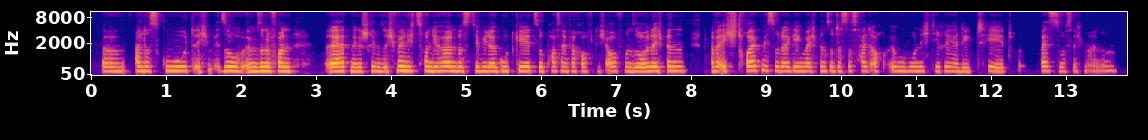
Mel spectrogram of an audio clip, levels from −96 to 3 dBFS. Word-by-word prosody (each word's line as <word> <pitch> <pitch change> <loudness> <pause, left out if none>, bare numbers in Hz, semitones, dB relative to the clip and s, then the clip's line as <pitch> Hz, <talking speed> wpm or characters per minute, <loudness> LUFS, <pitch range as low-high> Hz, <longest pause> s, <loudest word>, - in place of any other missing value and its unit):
ähm, 220 0 -2
alles 230 0 0
gut.“ 240 -1 +2
Ich 220 -1 -6
so 230 0 +4
im 215 0 +3
Sinne 225 0 +6
von 220 0 +2 0.4
er 220 +1 +8
hat 230 0 +2
mir 215 - +1
geschrieben 215 +1 -2
so: 210 - -3
„Ich 210 - -10
will 250 0 +8
nichts 240 -2 +2
von 240 -2 +2
dir 225 0 +3
hören, 235 0 +5
bis 225 -2 0
es - - -12
dir 230 -2 -1
wieder 220 -1 +2
gut 230 +1 -3
geht, 225 -2 +1
so, 220 0 0
pass 225 +2 -8
einfach 220 -1 -6
auf 220 +1 -7
dich 215 -1 -12
auf 225 +1 -4
und 220 -1 -1
so.“ 215 0 +2
Oder 220 +2 +3
ich 220 0 -1
bin 235 -1 +1 0.3
aber 235 0 +2
ich 230 0 -2
sträube 245 +3 +3
mich 250 -2 -3
so 240 -2 -1
dagegen, 225 0 -1
weil 220 - -1
ich 220 - -15
bin 230 -1 -4
so 230 - -2
das 225 +1 -7
ist 245 0 -8
halt 235 0 -3
auch 225 - -7
irgendwo 225 -1 -4
nicht 225 -1 -7
die - - -6
Realität. 205 -1 -6 0.3
Weißt 235 0 -2
du, - - -8
was 210 -1 -16
ich 210 - -14
meine? 245 0 -13
225 Hz, 255 wpm, -19 LUFS, 220-235 Hz, 0.4 s, er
